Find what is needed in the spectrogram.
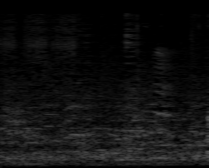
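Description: Faint, distant voices over low background noise.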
